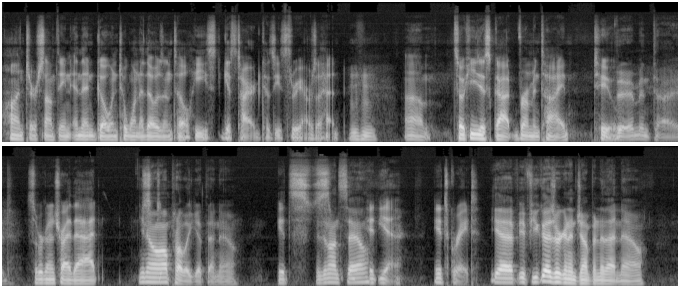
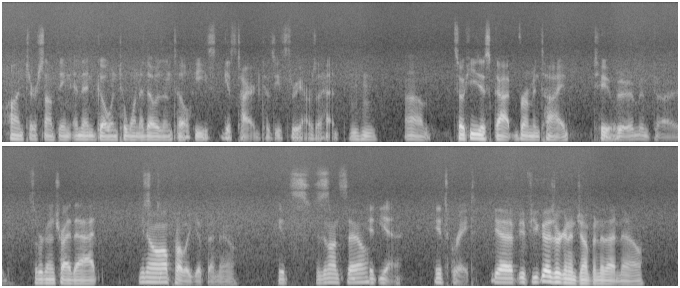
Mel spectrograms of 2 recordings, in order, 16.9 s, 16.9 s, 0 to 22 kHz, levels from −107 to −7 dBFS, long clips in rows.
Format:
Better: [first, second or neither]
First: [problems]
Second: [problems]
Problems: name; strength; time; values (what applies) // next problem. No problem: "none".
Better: first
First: none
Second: hiss; loud; throughout; 7 dB below the speech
